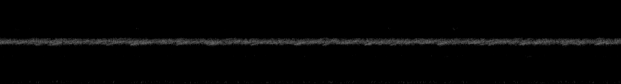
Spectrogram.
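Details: Forest crickets chirping together, making a continuous shrill, ringing trill at an even pitch with slight pulsing, over a soft low background hum.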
